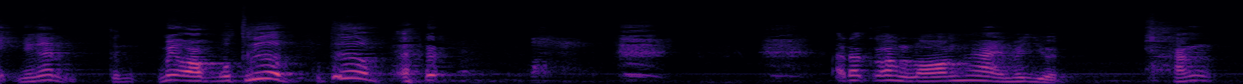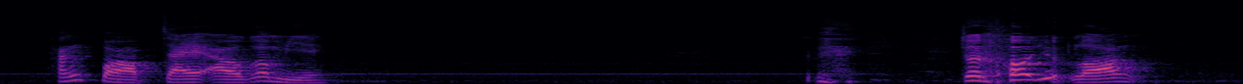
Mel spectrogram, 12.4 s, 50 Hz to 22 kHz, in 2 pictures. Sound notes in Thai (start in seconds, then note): 1.5 เสียงหัวเราะ; 3.1 เสียงหายใจอ้าปากค้าง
